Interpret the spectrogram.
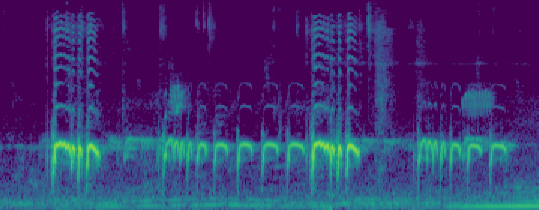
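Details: Local zebra dove (perkutut lokal) lure bird in manggung song: two loud rolling coo bursts about two and a half seconds apart, each trailed by six or seven soft hooked coo notes, with low background hum.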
